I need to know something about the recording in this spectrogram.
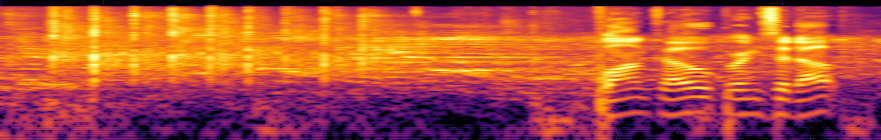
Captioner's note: clapping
